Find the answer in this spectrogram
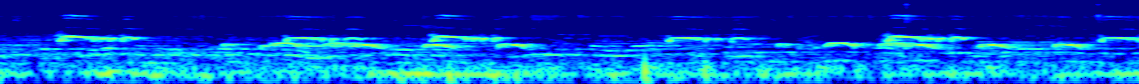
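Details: Local zebra dove, described as a strong-minded bird suited for song contests, singing repeated trilled cooing phrases that step down in pitch, each about a second long, in steady sequence over low background rumble.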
